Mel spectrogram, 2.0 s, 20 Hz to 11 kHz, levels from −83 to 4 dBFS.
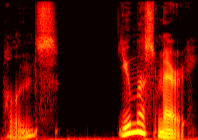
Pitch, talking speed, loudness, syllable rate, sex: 130 Hz, 120 wpm, -20 LUFS, 4.8 syllables/s, male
